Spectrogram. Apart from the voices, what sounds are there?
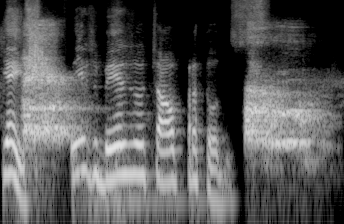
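dog barking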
